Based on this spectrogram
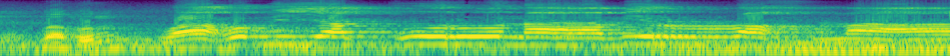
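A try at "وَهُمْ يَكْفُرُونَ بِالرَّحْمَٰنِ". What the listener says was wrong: Yakfuruna Oke, ntar dibiasakan ro jangan bergetar ya. Ro birrahman bukan birrahman, bukan. Birrahman wahum yakfuruna birrahman.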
